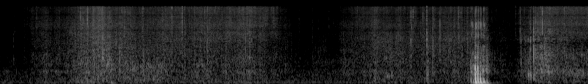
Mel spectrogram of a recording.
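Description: Crinkling, rustling noise in two stretches, with one sharp loud knock a little before the end.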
